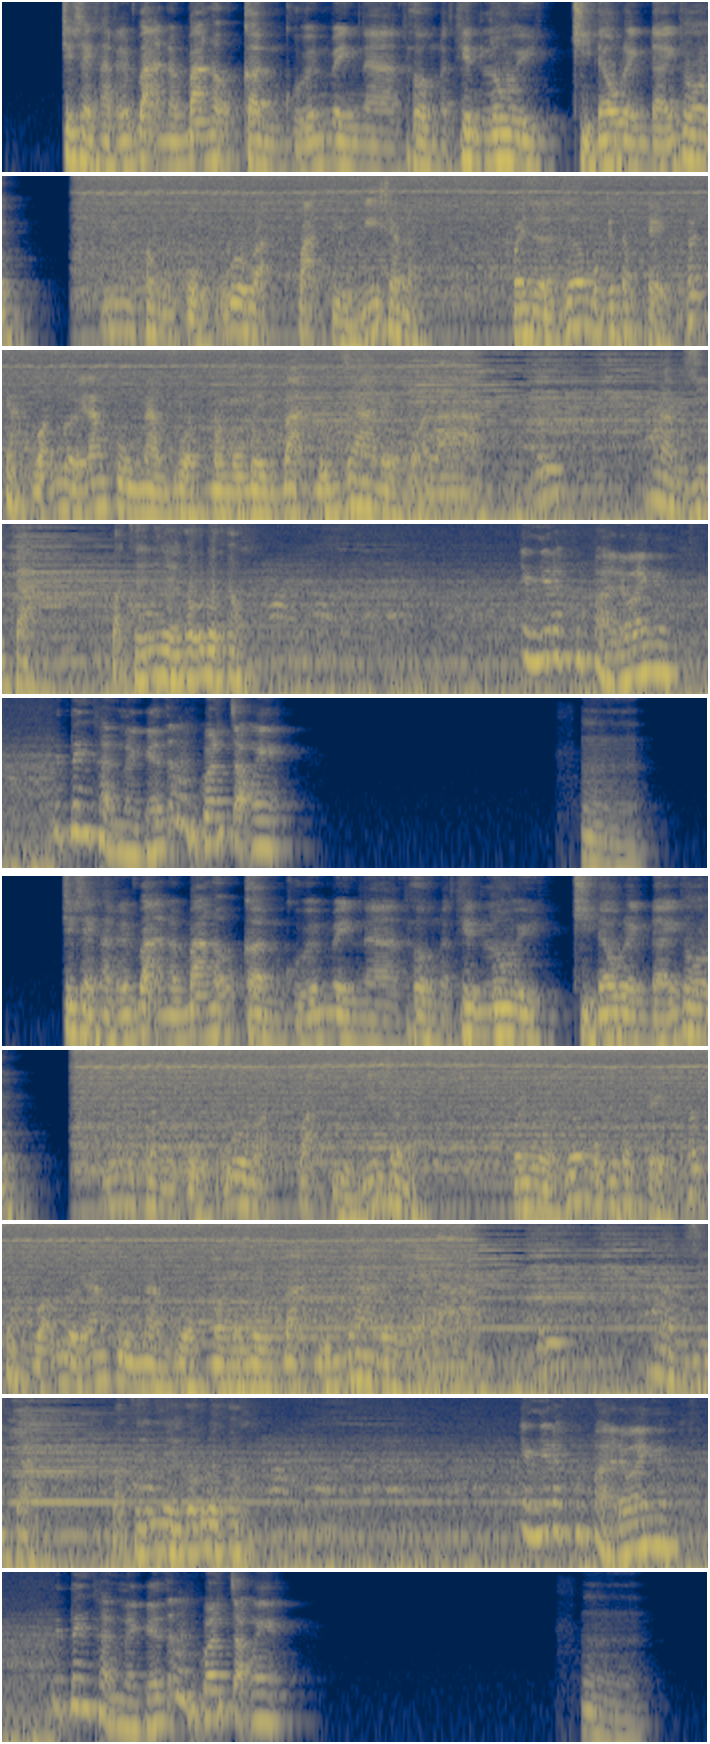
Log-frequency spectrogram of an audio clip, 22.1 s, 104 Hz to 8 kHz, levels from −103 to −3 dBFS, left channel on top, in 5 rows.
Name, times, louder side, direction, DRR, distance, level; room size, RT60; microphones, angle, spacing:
voice 1, 0.4-4.5 5.0-7.0 7.6-11.8 12.1-12.3 12.8-13.5 13.9-14.8 21.3-21.6, left 1 dB, 75° left, 5 dB, 0.6 m, -31 dB
sound 1, 4.8-11.8, right 5 dB, 45° right, 0.6 m, -30 dB
sound 2, 10.1-18.0, right 1 dB, 30° left, 1.2 m, -34 dB
voice 2, 16.5-17.4 17.9-19.3, left 1 dB, 5° right, 1 dB, 0.5 m, -32 dB
2.3 x 2.2 x 3.8 m, 0.36 s
head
